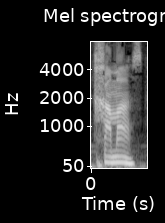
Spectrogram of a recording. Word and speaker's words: Hamas: Hamas. L'escrivim sense accent, tot i que la pronúncia és aguda, i si va precedida de preposició, com que la H és aspirada, fem de Hamas, no l'apostrofem.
